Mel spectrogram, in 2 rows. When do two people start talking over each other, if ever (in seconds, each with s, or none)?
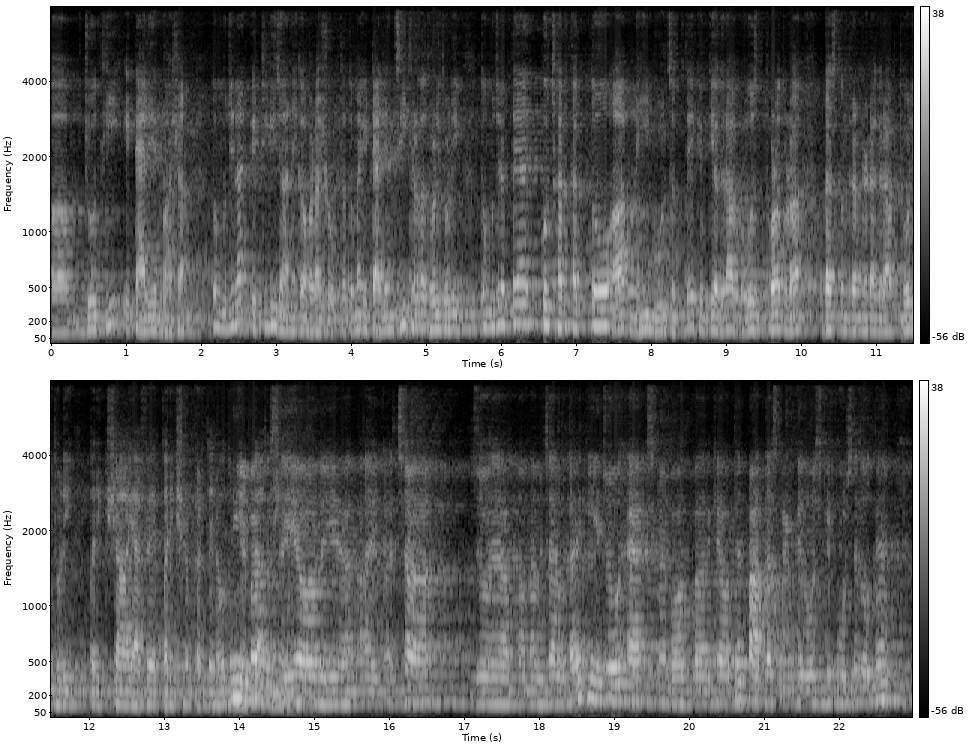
13.4 s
